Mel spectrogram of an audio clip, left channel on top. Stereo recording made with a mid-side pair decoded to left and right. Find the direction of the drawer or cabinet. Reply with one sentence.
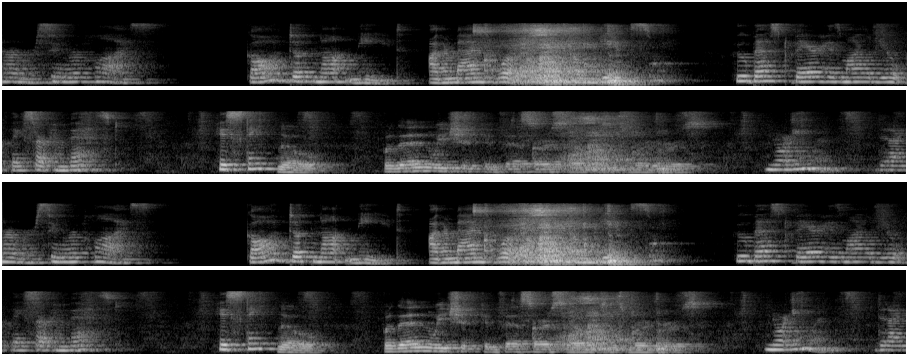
In this clip you hear the drawer or cabinet on the right.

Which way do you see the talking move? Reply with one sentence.
You can hear the talking move from right to left and back again.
